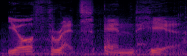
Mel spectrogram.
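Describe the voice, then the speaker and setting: Wry, animated adventurer hero. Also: male voice, on the low side, extremely slow, noisy background. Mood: menacing. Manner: wry, questioning. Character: dry-witted male adventurer hero, helpful but bold. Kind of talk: video game cutscene acting.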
